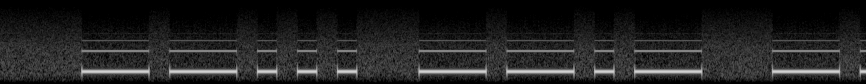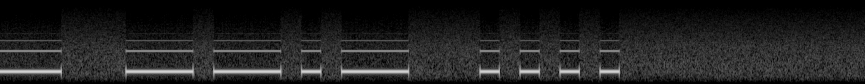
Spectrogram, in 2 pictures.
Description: Morse code, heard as a keyed tone, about 6 wpm, 600 Hz. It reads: 7QMQH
